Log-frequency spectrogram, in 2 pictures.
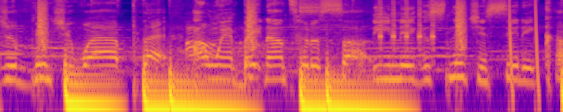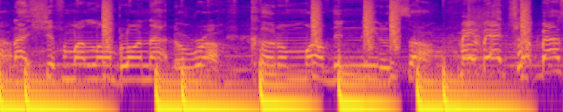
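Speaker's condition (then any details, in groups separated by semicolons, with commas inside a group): No condition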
